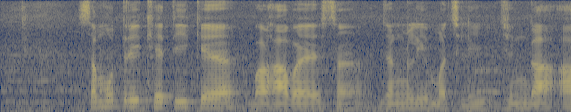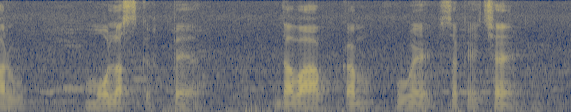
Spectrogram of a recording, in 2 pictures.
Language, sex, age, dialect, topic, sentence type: Maithili, male, 51-55, Angika, agriculture, statement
